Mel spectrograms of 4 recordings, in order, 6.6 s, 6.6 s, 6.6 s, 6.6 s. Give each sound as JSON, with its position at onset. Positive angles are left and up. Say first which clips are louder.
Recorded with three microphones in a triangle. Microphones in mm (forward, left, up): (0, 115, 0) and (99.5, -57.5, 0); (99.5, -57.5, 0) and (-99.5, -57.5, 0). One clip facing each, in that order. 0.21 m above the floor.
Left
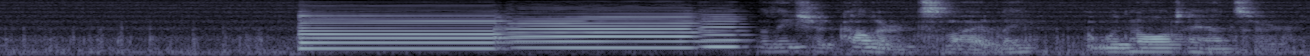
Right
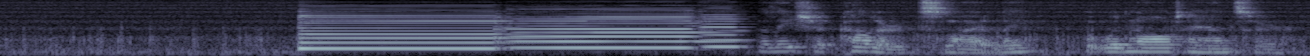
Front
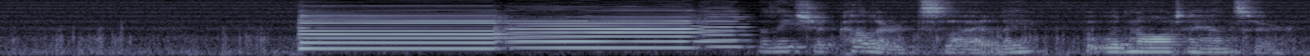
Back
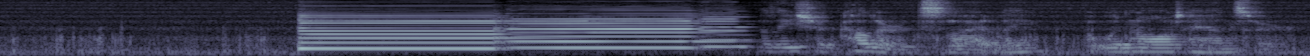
{"t": 1.5, "sound": "a violin", "louder": "right 4 dB, back 2 dB", "azimuth_deg": -125, "distance_m": 2.5}
{"t": 3.8, "sound": "a woman speaking", "louder": "right 2 dB, even", "azimuth_deg": -5, "distance_m": 1.7}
